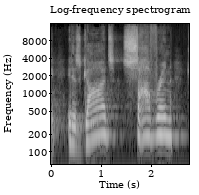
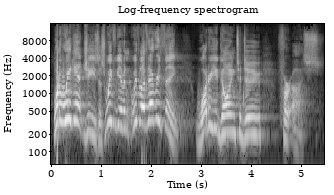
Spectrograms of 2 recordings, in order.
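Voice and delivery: raised, louder pleading question as Peter; Peter's plea; 4 semitones higher, 6 dB louder than usual. Retold or imitated. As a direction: demand it like a disciple who gave up everything. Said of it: "It's the same question Peter asked".

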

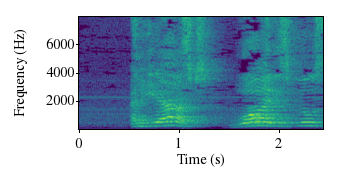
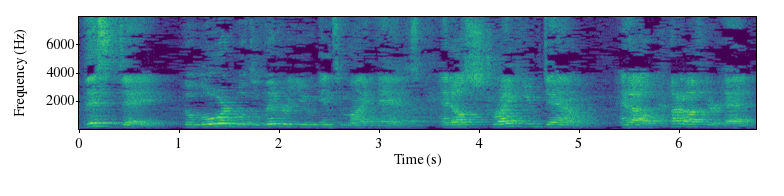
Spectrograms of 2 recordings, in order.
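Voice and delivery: louder, declaiming battle cry; preaching at full force; 4 dB louder than usual. Acted. Preacher thundering David's challenge to Goliath. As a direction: proclaim it like a sermon's climax.

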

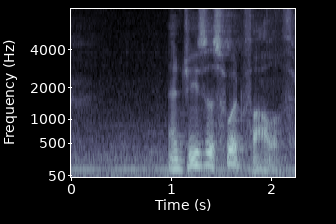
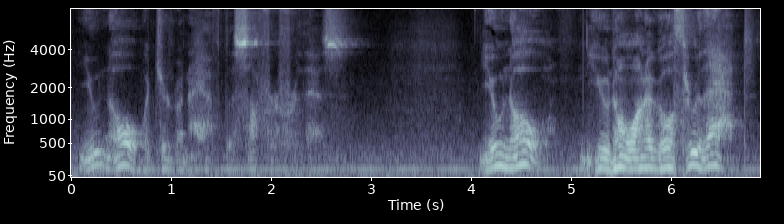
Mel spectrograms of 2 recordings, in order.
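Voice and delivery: tempter's whisper; 3 semitones higher than usual. Acted. Satan whispering into Jesus' ear.

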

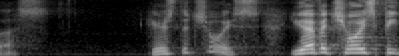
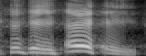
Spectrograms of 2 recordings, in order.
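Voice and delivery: loud, higher mock protest; acted alarmed interruption; calling out; 4 semitones higher, 8 dB louder than usual. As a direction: flag someone down urgently. Flagging down his defense attorney mid-trial.

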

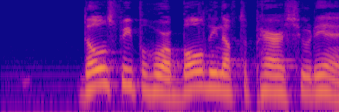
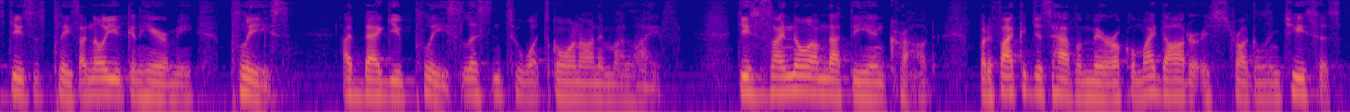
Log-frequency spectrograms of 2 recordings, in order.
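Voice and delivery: soft, lowered begging; persistent pleading; 3 semitones lower, 5 dB quieter than usual. Acted. Desperate mother begging Jesus for her daughter, soft persistent plea. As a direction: keep pleading quietly, one appeal after another. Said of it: "she continued to say".

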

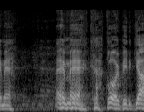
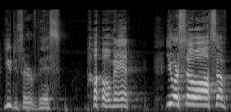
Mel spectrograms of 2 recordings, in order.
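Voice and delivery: laughing, gushing, rising to a shout; Satan flattering us, gushing loud; 6 semitones higher, 11 dB louder than usual. Acted. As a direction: hype him up like a fawning tempter. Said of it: "Satan does the same thing to us".

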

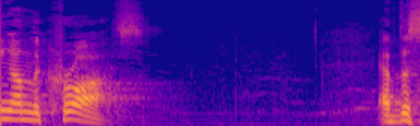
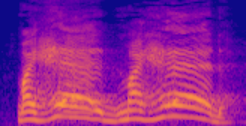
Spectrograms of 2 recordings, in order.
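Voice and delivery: a higher, mock cry of pain that fades on the repeat; 5 semitones higher, slower than usual. Pastor imagining Jesus crying about his head, pained. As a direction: moan over a wounded head. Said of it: "Jesus didn't cry out".

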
